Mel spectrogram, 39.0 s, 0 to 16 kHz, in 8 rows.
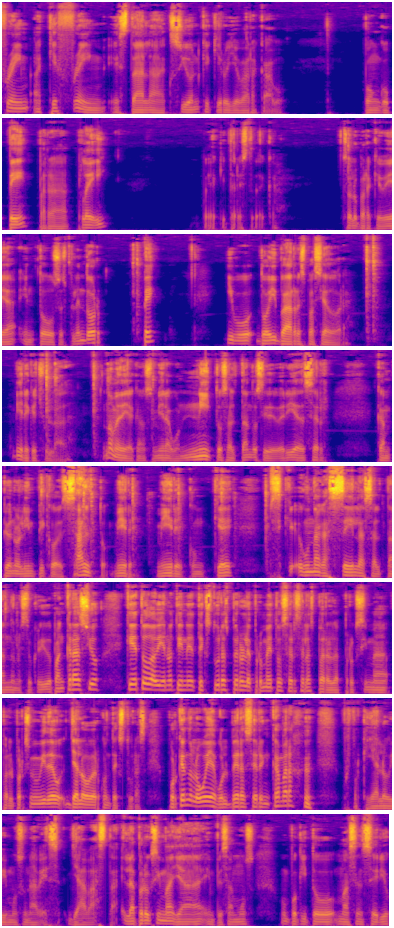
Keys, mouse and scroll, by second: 7.8-8.8 drag, 9.3 scroll down 2, 10.1 scroll down 2, 10.4-11.7 shift+drag, 12.5 p, 15.4 space, 16.3 space, 17.6 Escape, 17.9-20.7 drag, 21.1 p, 21.6 space, 25.5 Escape, 26.3-29.1 drag.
